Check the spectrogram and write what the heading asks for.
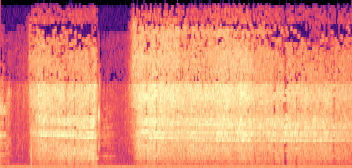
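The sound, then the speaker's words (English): Someone blows breathy, hissing air in two or three long pushes with brief pauses, trying to whistle but producing no clear tone. No one speaks. “Try to whistle. I can't whistle.”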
